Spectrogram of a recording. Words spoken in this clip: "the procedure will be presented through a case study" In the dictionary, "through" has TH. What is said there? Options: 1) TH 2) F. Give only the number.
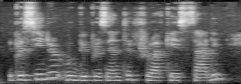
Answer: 2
